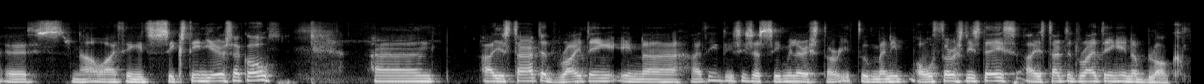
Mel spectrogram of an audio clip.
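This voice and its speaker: Casting note: man in his thirties, from Spain, native Spanish speaker, halting author guest, dull lo-fi audio. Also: mid-range voice. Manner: halting, searching for words. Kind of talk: casual interview conversation.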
